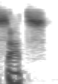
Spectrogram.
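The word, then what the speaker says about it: Satz: saying that this moment, I think it's spelled S-A-T-Z, SOTS, or she pronounced it SOTS, right before we step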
